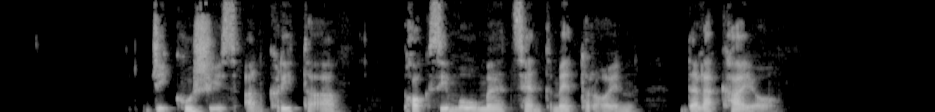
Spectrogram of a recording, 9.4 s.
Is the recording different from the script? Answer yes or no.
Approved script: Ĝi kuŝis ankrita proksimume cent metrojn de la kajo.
no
